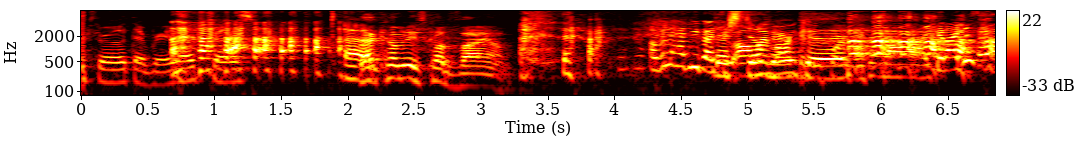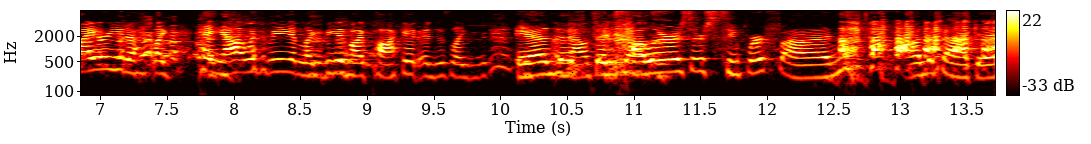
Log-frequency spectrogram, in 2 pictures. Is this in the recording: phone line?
no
